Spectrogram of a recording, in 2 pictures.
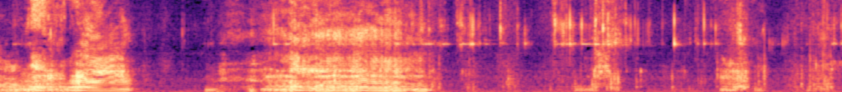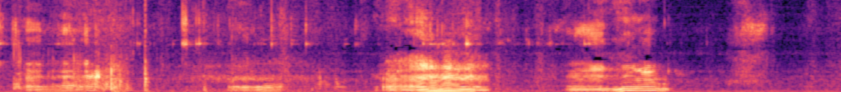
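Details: Pet Chihuahua named Rocco being friendly indoors: long stretches of grumbling, wavering whine-growls with wobbling harmonics, loud at first then in two later bursts, over a constant low electrical hum in a small room.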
